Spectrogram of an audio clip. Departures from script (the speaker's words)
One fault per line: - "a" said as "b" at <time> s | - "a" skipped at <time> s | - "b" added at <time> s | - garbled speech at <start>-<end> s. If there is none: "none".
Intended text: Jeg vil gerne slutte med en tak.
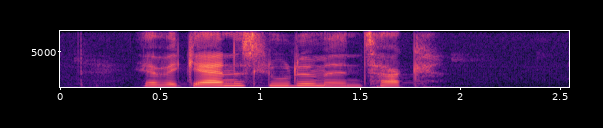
none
